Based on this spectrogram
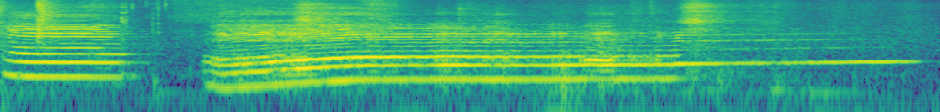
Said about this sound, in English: When llamas call to their babies, they hum a tune. But if they're irritated, they might spit. Here's what they sound like.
